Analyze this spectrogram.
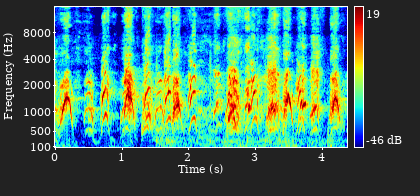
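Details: Rapid, excited yapping from a Yorkshire Terrier, high-pitched barks with curved, ringing tones following each other three or four per second without a break.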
